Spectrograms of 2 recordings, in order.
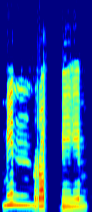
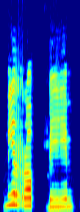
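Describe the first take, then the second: First: The n is pronounced clearly before the r. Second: The n merges into a doubled r, unnasalized. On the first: The speaker calls it wrong. "Itu salah ya" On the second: The speaker calls it right. "Menjadi mirrabbihim. Tidak boleh berdengung"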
